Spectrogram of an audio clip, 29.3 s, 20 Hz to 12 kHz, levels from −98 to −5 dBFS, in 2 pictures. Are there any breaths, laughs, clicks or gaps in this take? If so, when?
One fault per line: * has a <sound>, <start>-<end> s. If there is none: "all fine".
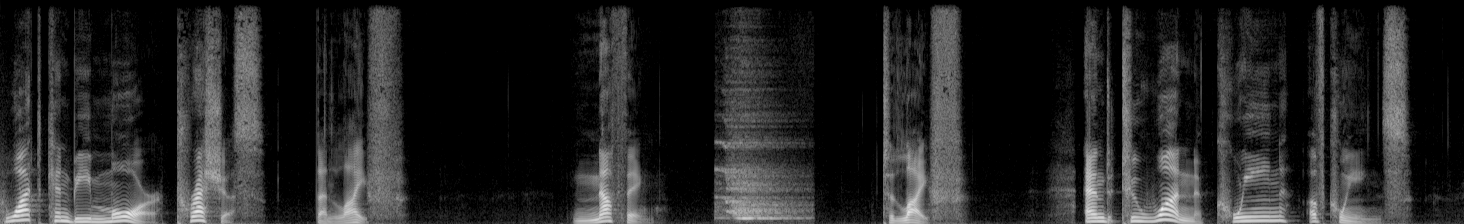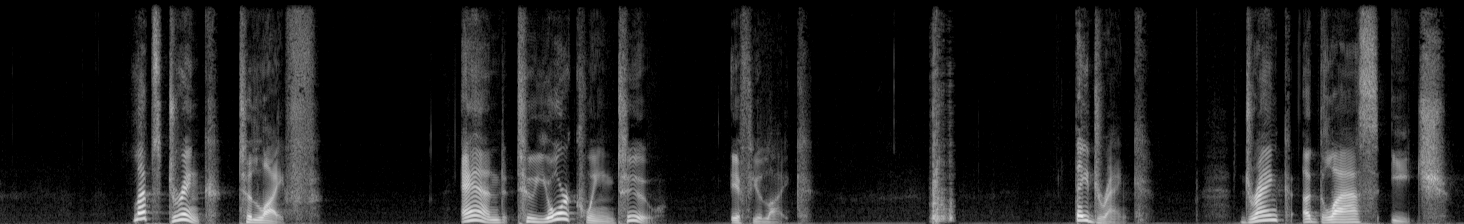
* has a squeak, 7.1-8.2 s
* has a thud, 23.9-24.2 s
